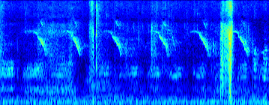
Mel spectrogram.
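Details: A flock of guineafowl trailing after a hen on a farm, with a steady series of falling whistled notes about twice a second and a sharp click near the end.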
